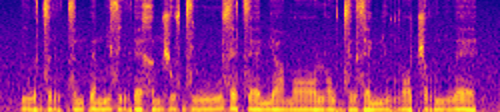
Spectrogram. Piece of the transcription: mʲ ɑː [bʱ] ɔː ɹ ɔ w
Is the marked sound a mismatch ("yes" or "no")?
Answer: yes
